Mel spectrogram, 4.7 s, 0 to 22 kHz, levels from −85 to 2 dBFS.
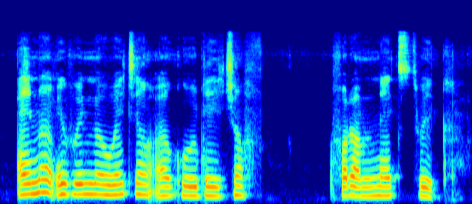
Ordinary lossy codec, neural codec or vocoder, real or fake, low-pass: none; codec, 24 kHz, 1 kbps, SNAC; fake; none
